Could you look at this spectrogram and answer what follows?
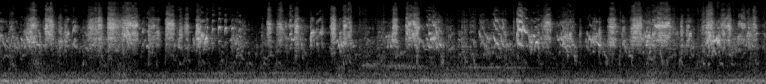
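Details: Aviary of baby budgerigars, a steady noisy babble of high chirps and harsh squawks, pulsing in waves with brief dips between louder bursts.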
